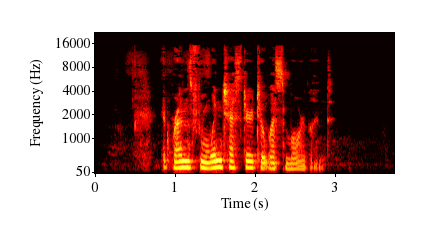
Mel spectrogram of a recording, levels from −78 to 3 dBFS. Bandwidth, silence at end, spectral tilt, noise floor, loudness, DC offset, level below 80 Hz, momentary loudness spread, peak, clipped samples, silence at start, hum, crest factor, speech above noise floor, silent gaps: 16 kHz; 0.8 s; -5 dB/octave; -65 dBFS; -16 LUFS; under 0.1%; -62 dBFS; 22 LU; -2 dBFS; under 0.1%; 0.5 s; none; 18 dB; 48 dB; none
